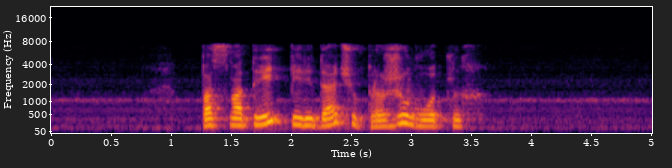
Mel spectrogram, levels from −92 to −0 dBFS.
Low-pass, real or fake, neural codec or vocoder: 7.2 kHz; fake; vocoder, 22.05 kHz, 80 mel bands, HiFi-GAN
